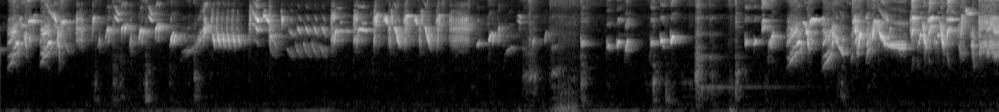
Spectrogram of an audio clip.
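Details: Canary and goldfinch hybrid in a rambling, high twittering song, a dense burst of trills opening, scattered chips and faint clicks in the middle, and a renewed lively warble at the end.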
